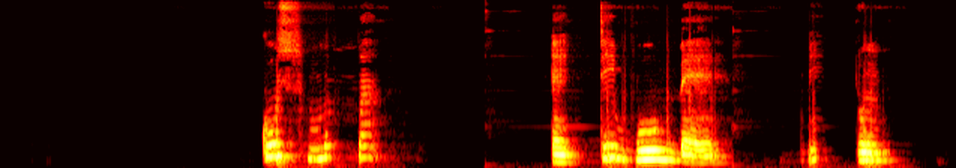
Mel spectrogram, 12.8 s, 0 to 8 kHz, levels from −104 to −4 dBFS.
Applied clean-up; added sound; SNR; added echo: neural mask model DeepFilterNet 3.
